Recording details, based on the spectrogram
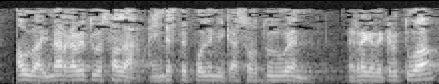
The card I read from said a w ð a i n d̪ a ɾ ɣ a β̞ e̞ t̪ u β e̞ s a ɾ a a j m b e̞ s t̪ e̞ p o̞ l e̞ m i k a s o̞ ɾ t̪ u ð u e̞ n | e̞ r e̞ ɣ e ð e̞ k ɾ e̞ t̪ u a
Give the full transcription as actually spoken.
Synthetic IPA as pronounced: a w ð a i n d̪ a ɾ ɣ a β̞ e̞ t̪ u β e̞ s a l a a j m b e̞ s t̪ e̞ p o̞ l e̞ m i k a s o̞ ɾ t̪ u ð u e̞ n | e̞ r e̞ ɣ e ð e̞ k ɾ e̞ t̪ u a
